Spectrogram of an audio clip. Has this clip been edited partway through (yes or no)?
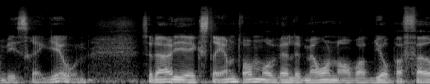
yes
